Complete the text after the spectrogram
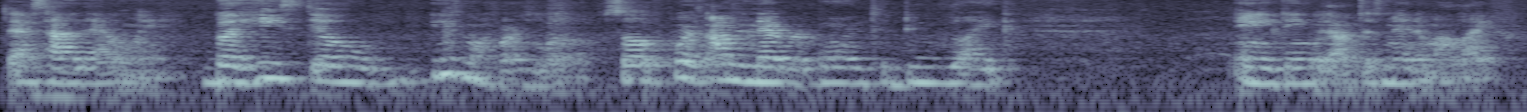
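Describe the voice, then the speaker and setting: A woman's voice: medium pitch, steady tone, normal speed. An eighteen-year-old woman casually telling viewers her love story, chatty and full of fillers, acting out what others said. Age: teens. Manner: chatty, lots of fillers, acts out quotes. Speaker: vlogger telling a couple's story. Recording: roomy echo, distant mic, faint noise.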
